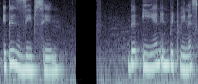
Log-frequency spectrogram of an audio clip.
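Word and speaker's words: siebzehn: and seine is zexin now this is an exception that s in between is cut zebzen it is 17 in german now this is also an exception it is not zebensen it is zip sin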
